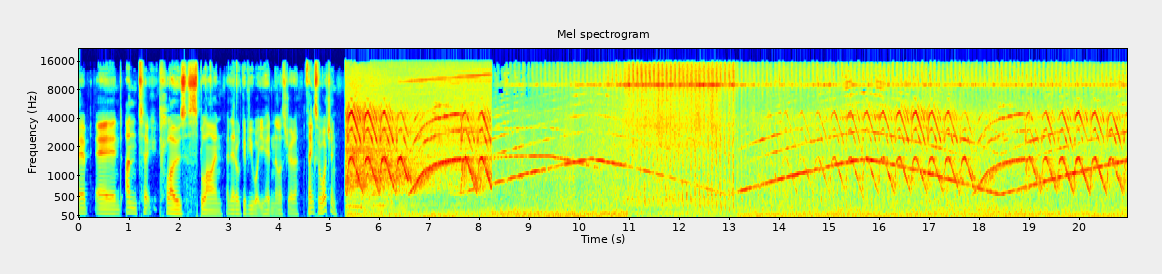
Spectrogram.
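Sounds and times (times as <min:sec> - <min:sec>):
siren wailing: 0:05.3 - 0:20.9
siren yelping: 0:05.3 - 0:20.9.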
